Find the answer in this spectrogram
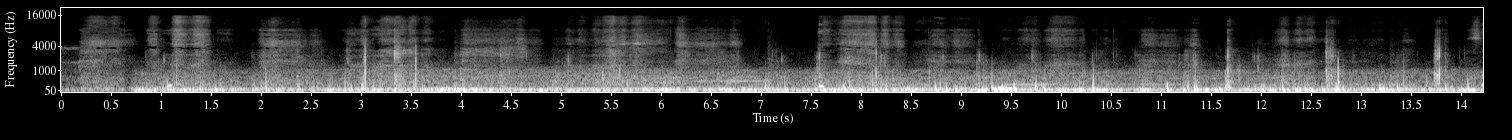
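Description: Footsteps through grass and along a dirt path, with a steady low rumble and scattered irregular knocks.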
